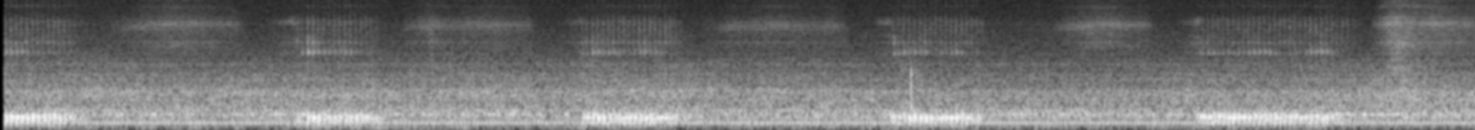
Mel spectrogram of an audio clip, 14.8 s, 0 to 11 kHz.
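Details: Porkchop the Bulldog asleep with one eye open, filmed October 1, 2013, snoring in low rasping breaths that swell and fade roughly every three seconds over a steady low electrical hum.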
